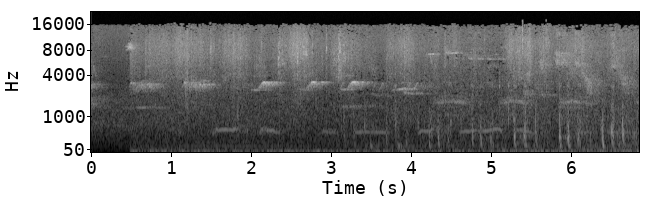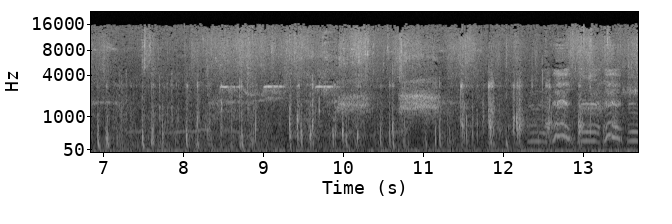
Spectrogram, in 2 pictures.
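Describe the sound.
A horse's hooves clip-clop in a steady, rhythmic stream of many sharp beats that carry on without pause, growing slightly louder and busier toward the end.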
